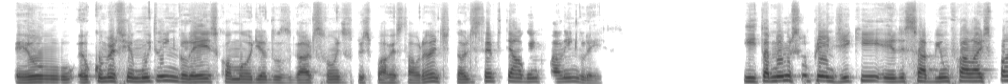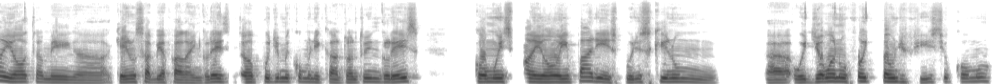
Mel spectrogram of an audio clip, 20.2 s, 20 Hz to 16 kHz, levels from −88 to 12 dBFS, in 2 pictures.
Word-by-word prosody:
eu 125 Hz, +1 st, +2 dB
eu -, -, +2 dB
conversei 160 Hz, +4 st, +2 dB
muito 160 Hz, +5 st, +3 dB
em -, -, +3 dB
inglês 140 Hz, -5 st, +2 dB
com -, -, -4 dB
a -, -, 0 dB
maioria 125 Hz, 0 st, 0 dB
dos 115 Hz, -2 st, -7 dB
garçons 115 Hz, +2 st, -2 dB
do -, -, -21 dB
principal 110 Hz, -1 st, -5 dB
restaurante. 115 Hz, +8 st, -3 dB
Então 125 Hz, -, -2 dB
eles 125 Hz, 0 st, -7 dB
sempre 165 Hz, +2 st, -2 dB
têm 175 Hz, -, 0 dB
alguém 150 Hz, 0 st, -2 dB
que 150 Hz, -, -24 dB
fala 140 Hz, +1 st, -1 dB
inglês. 110 Hz, -12 st, -5 dB, 1.4 s
E 160 Hz, -1 st, +2 dB
também 175 Hz, +3 st, +5 dB
me 200 Hz, -, +4 dB
surpreendi 185 Hz, -6 st, +1 dB
que 170 Hz, +3 st, -7 dB
eles 155 Hz, -1 st, 0 dB
sabiam 160 Hz, -1 st, +2 dB
falar 165 Hz, -1 st, +4 dB
espanhol 165 Hz, -3 st, +1 dB
também, 130 Hz, -4 st, -2 dB
né, 115 Hz, -, -5 dB
ah, 105 Hz, 0 st, -6 dB
quem 130 Hz, -, +2 dB
não 135 Hz, -, +1 dB
sabia 125 Hz, -1 st, -1 dB
falar 115 Hz, -3 st, -1 dB
inglês. 135 Hz, +7 st, 0 dB
Então, 130 Hz, -, 0 dB
eu -, -, +1 dB
pude 145 Hz, +3 st, -3 dB
me 150 Hz, 0 st, 0 dB
comunicar 130 Hz, -5 st, -4 dB
tanto 125 Hz, +3 st, -4 dB
o -, -, +3 dB
inglês 140 Hz, +2 st, +1 dB, 0.5 s
como 145 Hz, 0 st, +3 dB
o -, -, +5 dB
espanhol 135 Hz, -2 st, +3 dB
em 135 Hz, 0 st, +1 dB
Paris, 150 Hz, -3 st, -1 dB
por 125 Hz, -, -4 dB
isso 135 Hz, 0 st, -6 dB
que 150 Hz, -, +1 dB
não 130 Hz, -8 st, -3 dB, 0.5 s
ah, 115 Hz, +1 st, 0 dB
o 125 Hz, -, 0 dB
idioma 145 Hz, +5 st, +3 dB
não 155 Hz, -1 st, +3 dB
foi 165 Hz, +2 st, +1 dB
tão 155 Hz, -2 st, +5 dB
difícil 135 Hz, +1 st, -7 dB
como 155 Hz, +2 st, -5 dB
140 Hz, 190 wpm, -22 LUFS, 125-155 Hz, 1.4 s, também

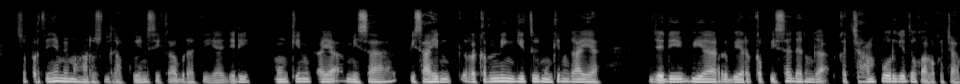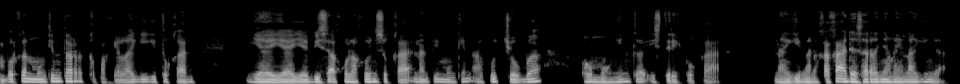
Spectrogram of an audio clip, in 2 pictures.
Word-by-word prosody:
sepertinya 135 Hz, +3 st, 0 dB
memang 125 Hz, -5 st, +2 dB
harus 100 Hz, -1 st, -6 dB
dilakuin 105 Hz, +1 st, -4 dB
sih, 105 Hz, -, -5 dB
Kak, 100 Hz, -, -3 dB
berarti 100 Hz, +1 st, -6 dB
ya. 105 Hz, -, -3 dB
Jadi, 105 Hz, +4 st, -1 dB, 0.3 s
mungkin 125 Hz, +4 st, +1 dB
kayak 120 Hz, +3 st, 0 dB
misah 110 Hz, +2 st, +2 dB, 0.2 s
pisahin 125 Hz, +1 st, +4 dB
rekening 135 Hz, +3 st, +3 dB
gitu 130 Hz, +1 st, +3 dB
mungkin, 130 Hz, +1 st, +2 dB
Kak, 125 Hz, 0 st, +3 dB
ya? 110 Hz, -4 st, +2 dB, 0.5 s
Jadi 115 Hz, +4 st, +5 dB
biar 125 Hz, -3 st, +5 dB
biar 115 Hz, +2 st, +2 dB
kepisah 115 Hz, +4 st, 0 dB
dan 125 Hz, -1 st, +1 dB
enggak 115 Hz, -, -1 dB
kecampur 125 Hz, +4 st, +1 dB
gitu. 130 Hz, -1 st, +3 dB
Kalau 95 Hz, +1 st, 0 dB
kecampur 100 Hz, +5 st, -3 dB
kan 140 Hz, -, +2 dB
mungkin 120 Hz, +4 st, +1 dB
entar 135 Hz, +1 st, +2 dB
kepake 105 Hz, -, -11 dB
lagi 110 Hz, +3 st, -3 dB
gitu 110 Hz, -, -6 dB
kan. 100 Hz, +3 st, -3 dB, 0.6 s
Ya 110 Hz, -3 st, +2 dB
ya 105 Hz, -1 st, +3 dB
ya 105 Hz, -, +2 dB
bisa 110 Hz, -4 st, +1 dB
aku 120 Hz, -, -3 dB
lakuin 120 Hz, +3 st, 0 dB
sih, 115 Hz, -, -3 dB
Kak. 105 Hz, +1 st, -2 dB
Nanti 110 Hz, +3 st, -3 dB
mungkin 115 Hz, +4 st, -5 dB
aku 125 Hz, +6 st, -3 dB
coba 125 Hz, +5 st, -1 dB, 0.4 s
omongin 110 Hz, +1 st, -1 dB
ke 115 Hz, -1 st, -3 dB
istriku, 95 Hz, -2 st, -6 dB
Kak. -, -, -9 dB, 0.6 s
Nah 95 Hz, -, 0 dB
gimana 100 Hz, 0 st, 0 dB
Kakak 125 Hz, +5 st, +3 dB
ada -, -, +6 dB
saran 110 Hz, -1 st, +3 dB
yang 110 Hz, 0 st, +2 dB
lain 105 Hz, -, +1 dB
lagi 110 Hz, +3 st, -1 dB
enggak? 95 Hz, -, -7 dB
115 Hz, 185 wpm, -23 LUFS, 105-125 Hz, 0.6 s, ada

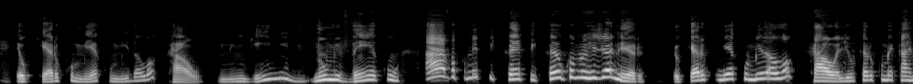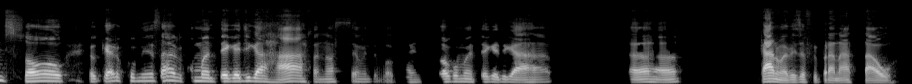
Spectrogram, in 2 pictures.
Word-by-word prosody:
eu 140 Hz, -, +2 dB
quero 135 Hz, +2 st, -3 dB
comer 135 Hz, -8 st, -5 dB
a -, -, -6 dB
comida 140 Hz, +6 st, -8 dB
local, 115 Hz, -, -5 dB
ninguém 130 Hz, -, -4 dB
me 200 Hz, -, -4 dB
não 190 Hz, +6 st, +3 dB
me 220 Hz, -1 st, +6 dB
venha 170 Hz, -, -1 dB
com: 210 Hz, -2 st, -3 dB, 0.2 s
"Ah, 350 Hz, +8 st, +4 dB
vou 340 Hz, -1 st, -4 dB
comer 310 Hz, +4 st, -5 dB
picanha", 240 Hz, -4 st, -1 dB
picanha 240 Hz, -, 0 dB
eu -, -, -1 dB
como 320 Hz, -1 st, 0 dB
no 310 Hz, -, +4 dB
Rio 295 Hz, -, +4 dB
de -, -, -5 dB
Janeiro, 160 Hz, -, +4 dB, 0.3 s
eu 130 Hz, -, -3 dB
quero 180 Hz, +10 st, +3 dB
comer 220 Hz, +3 st, +1 dB
a -, -, -1 dB
comida 255 Hz, +2 st, +2 dB
local 260 Hz, -, +2 dB
ali, 140 Hz, +2 st, -3 dB
eu 160 Hz, -, -2 dB
quero 200 Hz, +3 st, -1 dB
comer 205 Hz, 0 st, -3 dB
carne-de-sol, 155 Hz, -6 st, +3 dB, 0.2 s
eu -, -, -2 dB
quero 170 Hz, -, +2 dB
comer, 160 Hz, +1 st, -4 dB
sabe, 165 Hz, +1 st, +1 dB
com 165 Hz, -, -8 dB
manteiga 150 Hz, -1 st, +4 dB
de 160 Hz, +2 st, -2 dB
garrafa, 135 Hz, 0 st, +2 dB
nossa, 125 Hz, +1 st, -8 dB
é -, -, -8 dB
muito 125 Hz, +2 st, -14 dB
bom -, -, -14 dB
carne-de-sol 110 Hz, +3 st, -4 dB
com 135 Hz, -, -2 dB
manteiga 125 Hz, -2 st, -3 dB
de 120 Hz, -, -5 dB
garrafa. 110 Hz, 0 st, -1 dB, 0.8 s
Aham. 115 Hz, 0 st, 0 dB, 0.8 s
Cara, 135 Hz, 0 st, +7 dB
uma 100 Hz, -, +1 dB
vez 110 Hz, +2 st, -4 dB
eu 115 Hz, -, -3 dB
fui 110 Hz, -, -11 dB
para 95 Hz, -, -2 dB
Natal, 100 Hz, -1 st, -2 dB
150 Hz, 195 wpm, -21 LUFS, -, 0.8 s, Cara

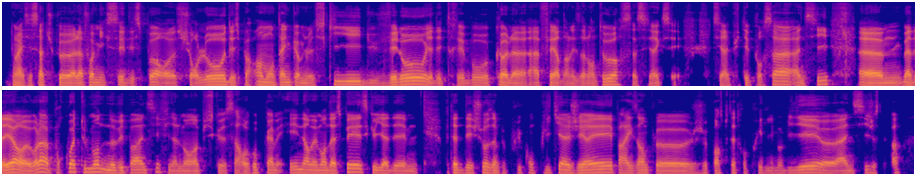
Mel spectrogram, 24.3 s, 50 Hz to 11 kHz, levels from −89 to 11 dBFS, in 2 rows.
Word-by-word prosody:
Ouais, 95 Hz, -5 st, +2 dB
c'est 95 Hz, -, -8 dB
ça, -, -, +1 dB
tu -, -, -14 dB
peux 95 Hz, -1 st, +3 dB
à -, -, +5 dB
la 95 Hz, 0 st, +3 dB
fois 105 Hz, +1 st, +1 dB
mixer 100 Hz, +1 st, -3 dB
des 95 Hz, -1 st, -8 dB
sports, 95 Hz, 0 st, +1 dB
heu, -, -, -3 dB
sur 90 Hz, +1 st, -2 dB
l'eau, 115 Hz, +4 st, +4 dB
des 100 Hz, -5 st, 0 dB
sports 115 Hz, -, -8 dB
en 115 Hz, -, +2 dB
montagne 105 Hz, 0 st, +1 dB
comme 95 Hz, -2 st, -1 dB
le 90 Hz, -1 st, -4 dB
ski, 120 Hz, +6 st, -1 dB
du 95 Hz, -5 st, -9 dB
vélo. 115 Hz, +8 st, +4 dB
Il -, -, +3 dB
y -, -, +4 dB
a -, -, +1 dB
des 85 Hz, -2 st, -6 dB
très 95 Hz, -1 st, -5 dB
beaux 95 Hz, 0 st, -3 dB
cols 100 Hz, +1 st, +2 dB
à 85 Hz, -2 st, +2 dB
à 95 Hz, -, -2 dB
faire 95 Hz, -4 st, +1 dB
dans 85 Hz, +1 st, -6 dB
les 85 Hz, 0 st, -7 dB
alentours. 110 Hz, +8 st, 0 dB
Ça -, -, -8 dB
c'est -, -, -9 dB
vrai -, -, -1 dB
que -, -, -15 dB
c'est 440 Hz, +1 st, -10 dB, 0.4 s
c'est -, -, -5 dB
réputé -, -, -5 dB
pour -, -, -8 dB
ça, 120 Hz, -1 st, +3 dB
Annecy, 100 Hz, +9 st, -3 dB, 0.4 s
hem, 95 Hz, +1 st, +5 dB
bah, 105 Hz, -2 st, +5 dB
d'ailleurs, 105 Hz, +5 st, +7 dB
heu, 90 Hz, -, +4 dB
voilà 140 Hz, +6 st, +5 dB
pourquoi 145 Hz, +7 st, -2 dB
tout 140 Hz, -2 st, -7 dB
le 130 Hz, -, -2 dB
monde 140 Hz, -3 st, +1 dB
ne 105 Hz, -1 st, +2 dB
vit 105 Hz, +1 st, -2 dB
pas 115 Hz, +1 st, 0 dB
à -, -, +1 dB
Annecy 115 Hz, +6 st, -5 dB
finalement, 95 Hz, -4 st, -4 dB
hein? 95 Hz, -, -1 dB
Puisque 95 Hz, +1 st, -9 dB
ça 90 Hz, +1 st, -6 dB
regroupe 110 Hz, +5 st, -3 dB
quand 110 Hz, -, +1 dB
même -, -, -6 dB
énormément 110 Hz, -2 st, 0 dB
d'aspects. 100 Hz, +6 st, 0 dB
Est-ce 140 Hz, -2 st, +2 dB
qu'il 115 Hz, -, -4 dB
y 105 Hz, -, +1 dB
a 95 Hz, -, +2 dB
des, 95 Hz, 0 st, -2 dB
mmh, 90 Hz, -1 st, -7 dB, 0.4 s
peut-être 110 Hz, -1 st, -1 dB
des 100 Hz, -1 st, -3 dB
choses 115 Hz, +2 st, -2 dB
un 105 Hz, -, 0 dB
peu 100 Hz, -, -15 dB
plus 105 Hz, +2 st, -15 dB
compliquées 110 Hz, +1 st, -5 dB
à 105 Hz, -, +3 dB
gérer? 115 Hz, +5 st, +3 dB
Par 105 Hz, -5 st, -1 dB
exemple, 105 Hz, +2 st, -2 dB
heu, 95 Hz, -1 st, +1 dB
je 90 Hz, +1 st, -11 dB
pense 95 Hz, +2 st, -5 dB
peut-être -, -, -7 dB
au -, -, -13 dB
prix 110 Hz, -, -12 dB
de -, -, -16 dB
l'immobilier, 100 Hz, +5 st, -1 dB
heu, 100 Hz, -3 st, +1 dB
à 95 Hz, -, +2 dB
Annecy, 95 Hz, +4 st, -5 dB
je 110 Hz, -, -8 dB
sais -, -, -19 dB
pas. -, -, -7 dB
100 Hz, 245 wpm, -23 LUFS, 95-115 Hz, 0.4 s, d'ailleurs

